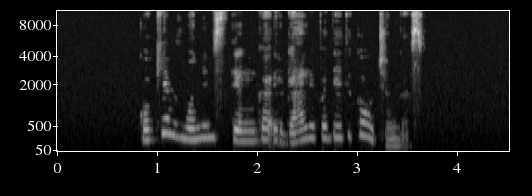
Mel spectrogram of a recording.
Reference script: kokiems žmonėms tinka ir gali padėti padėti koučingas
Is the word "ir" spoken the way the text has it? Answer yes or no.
yes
